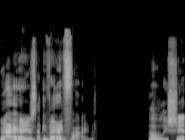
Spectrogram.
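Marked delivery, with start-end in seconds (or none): 0.0-1.9 high, swooping, swinging villain voice. Speaking a character's line while recapping the story, in a Bane voice. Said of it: "that's going to be his voice for the rest of this".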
